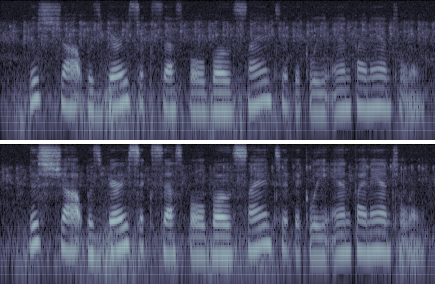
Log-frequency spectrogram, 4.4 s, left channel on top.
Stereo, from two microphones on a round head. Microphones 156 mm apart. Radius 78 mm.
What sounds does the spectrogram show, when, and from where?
0.3 s a woman speaking: 65° right (ahead or behind)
